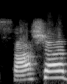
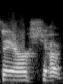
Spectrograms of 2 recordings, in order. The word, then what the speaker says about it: Saoirse: Is it Sasha? They're like, no, it's pronounced Saoirse.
